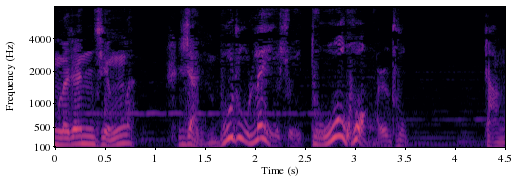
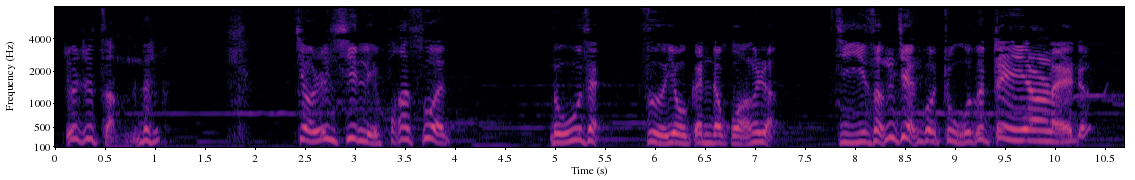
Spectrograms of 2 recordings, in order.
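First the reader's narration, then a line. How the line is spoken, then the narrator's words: Moved, choked voice. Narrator (Chinese): 动了情，眼圈一红，哽咽着嗓子说道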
